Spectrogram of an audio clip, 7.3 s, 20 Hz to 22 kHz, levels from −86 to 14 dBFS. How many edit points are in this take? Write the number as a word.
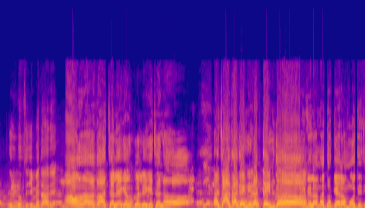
two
